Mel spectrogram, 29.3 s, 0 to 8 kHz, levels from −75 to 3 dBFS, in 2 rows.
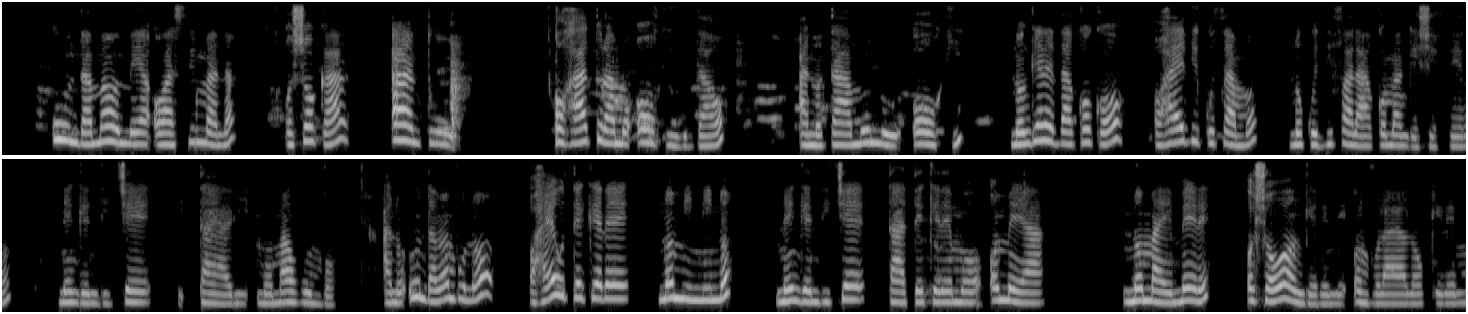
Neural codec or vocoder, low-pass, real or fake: none; 7.2 kHz; real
